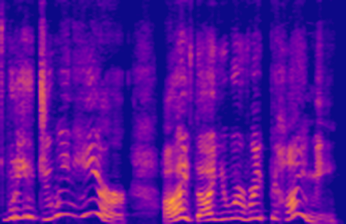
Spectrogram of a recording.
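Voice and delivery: astonished he is here; surprised. Acted.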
